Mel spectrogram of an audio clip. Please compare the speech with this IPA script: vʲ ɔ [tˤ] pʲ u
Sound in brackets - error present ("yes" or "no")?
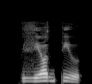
yes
